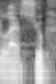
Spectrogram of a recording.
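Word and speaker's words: lectio: no latim Lécio Divina que se escreve letio porém pronuncia-se Lécio Lécio Divina quer dizer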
